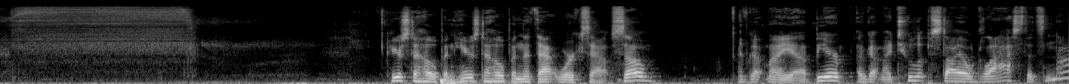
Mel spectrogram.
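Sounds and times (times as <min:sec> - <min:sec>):
vape atomizer hissing on 92-watt mod: 0:00.0 - 0:02.8
speech: 0:03.9 - 0:06.6, 0:07.4 - 0:10.6.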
